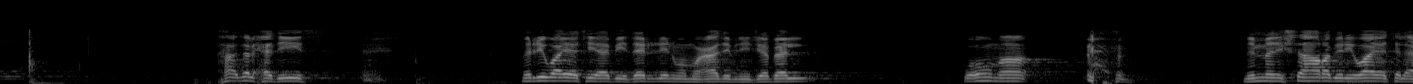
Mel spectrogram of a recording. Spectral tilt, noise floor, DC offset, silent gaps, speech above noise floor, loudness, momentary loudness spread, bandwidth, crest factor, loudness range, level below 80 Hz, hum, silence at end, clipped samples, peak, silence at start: -2 dB/octave; -72 dBFS; under 0.1%; none; 35 dB; -37 LUFS; 18 LU; 5.2 kHz; 20 dB; 6 LU; -72 dBFS; none; 0 s; under 0.1%; -20 dBFS; 0 s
